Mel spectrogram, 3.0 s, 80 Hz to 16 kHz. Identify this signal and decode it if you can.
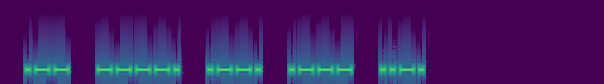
Morse code, heard as a keyed tone, about 51 wpm, spaced as for 36 wpm, 700 Hz. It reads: W9PJF
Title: USA Call Signs - 5 Characters - 2x Character Spacing - 50wpm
